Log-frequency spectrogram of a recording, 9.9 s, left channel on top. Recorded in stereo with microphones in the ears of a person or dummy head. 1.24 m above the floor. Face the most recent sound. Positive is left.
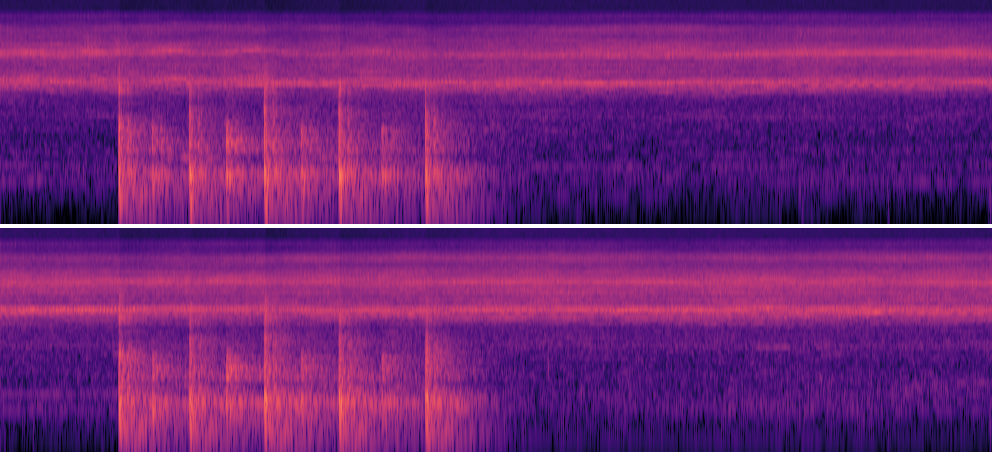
turn(degrees=70)  # may be behind; listen again after turning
